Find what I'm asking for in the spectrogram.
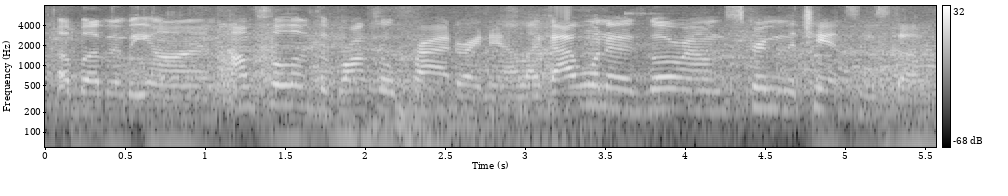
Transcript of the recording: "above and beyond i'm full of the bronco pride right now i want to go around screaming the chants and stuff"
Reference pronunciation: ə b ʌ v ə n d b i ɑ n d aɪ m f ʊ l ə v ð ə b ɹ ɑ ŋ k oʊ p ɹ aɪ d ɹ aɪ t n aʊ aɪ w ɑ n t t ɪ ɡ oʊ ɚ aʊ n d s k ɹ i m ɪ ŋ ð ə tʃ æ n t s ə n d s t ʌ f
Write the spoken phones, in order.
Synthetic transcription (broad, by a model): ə b ʌ v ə n b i ɑ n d aɪ m f ʊ l ə v ð ə b ɹ ɑ ŋ k oʊ p ɹ aɪ d ɹ aɪ t n aʊ aɪ w ɑ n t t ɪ ɡ oʊ ɚ aʊ n d s k ɹ i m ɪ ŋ ð ə tʃ æ n s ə n s t ʌ f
